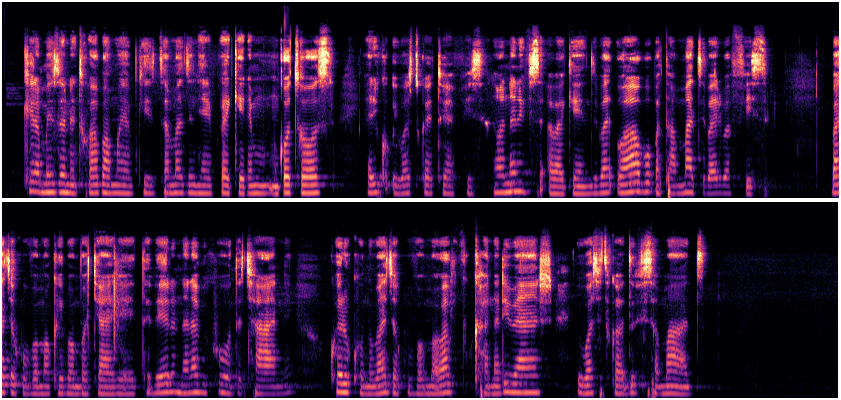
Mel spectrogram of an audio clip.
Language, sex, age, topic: Rundi, female, 25-35, education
